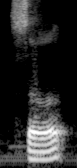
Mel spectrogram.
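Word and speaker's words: 四: Lalu yang keempat itu ada se ke bawah ya. Ingat i itu di ujung dibaca e. Jadi kayak se dan itu nadanya turun ke bawah jadi se.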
